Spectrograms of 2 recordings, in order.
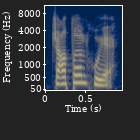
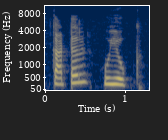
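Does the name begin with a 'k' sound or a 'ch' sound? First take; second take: ch sound; k sound. First: It begins with a ch sound. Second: It begins with a hard k sound. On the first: The speaker calls it right. "but it is pronounced as" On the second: The speaker calls it wrong. "It is spelled as"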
